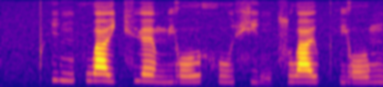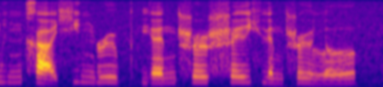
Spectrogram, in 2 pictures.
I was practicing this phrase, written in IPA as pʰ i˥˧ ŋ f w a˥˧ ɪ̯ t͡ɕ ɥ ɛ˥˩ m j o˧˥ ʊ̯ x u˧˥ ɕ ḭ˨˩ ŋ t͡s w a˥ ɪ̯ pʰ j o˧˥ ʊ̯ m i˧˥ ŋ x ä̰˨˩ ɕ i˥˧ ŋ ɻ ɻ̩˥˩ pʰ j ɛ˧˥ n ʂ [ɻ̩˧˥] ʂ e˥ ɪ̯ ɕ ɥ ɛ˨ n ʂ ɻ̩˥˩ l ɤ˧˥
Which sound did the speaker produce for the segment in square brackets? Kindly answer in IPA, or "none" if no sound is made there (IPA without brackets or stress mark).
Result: ɻ̩˥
